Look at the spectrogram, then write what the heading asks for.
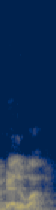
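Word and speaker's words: Galois: तो महान French mathematician, और जिनको हम ये स्पेलिंग जो भी हो प्लीज़ इनका प्रोनाउंसिएशन ये होगा डेलवा, और मेरी नज़र में वन ऑफ the best mathematician है।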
